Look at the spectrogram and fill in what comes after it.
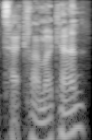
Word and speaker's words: Taklamakan: I guess this is the prospective cover of Walking the Taklamakan.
